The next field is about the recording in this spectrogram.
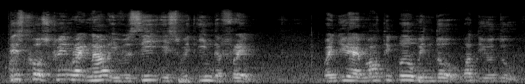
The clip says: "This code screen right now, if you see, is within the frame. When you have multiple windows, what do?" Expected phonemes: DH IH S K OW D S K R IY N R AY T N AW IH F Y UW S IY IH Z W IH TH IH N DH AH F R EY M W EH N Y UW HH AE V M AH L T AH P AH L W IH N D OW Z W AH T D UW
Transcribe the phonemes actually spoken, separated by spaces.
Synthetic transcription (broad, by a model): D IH S K OW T S K R IY N R AY T N AW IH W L S IY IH S W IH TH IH N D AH F R EY M W EH N Y UW HH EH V M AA L T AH P AH L W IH N D OW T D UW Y D UW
